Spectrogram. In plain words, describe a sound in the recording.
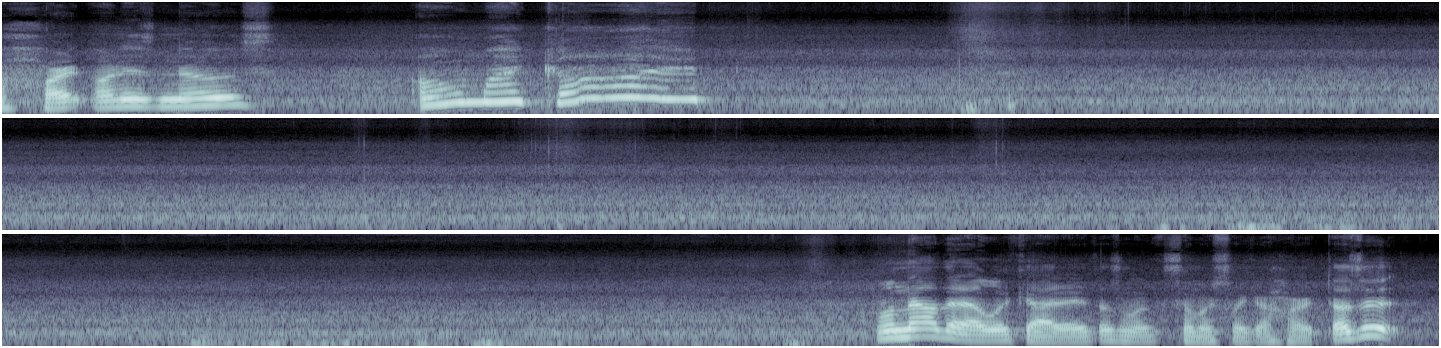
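A cat purrs softly close by.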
